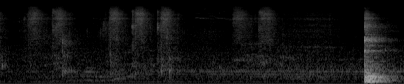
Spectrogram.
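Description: Several short, faint hisses from a perfume bottle's pump atomiser spraying the fragrance, irregularly spaced over the first three seconds. A brief vocal sound comes near the end.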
